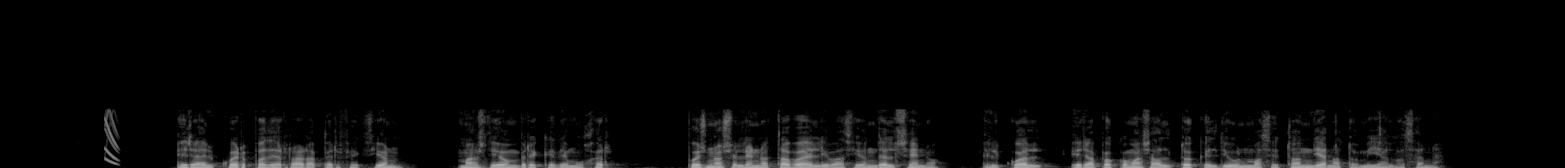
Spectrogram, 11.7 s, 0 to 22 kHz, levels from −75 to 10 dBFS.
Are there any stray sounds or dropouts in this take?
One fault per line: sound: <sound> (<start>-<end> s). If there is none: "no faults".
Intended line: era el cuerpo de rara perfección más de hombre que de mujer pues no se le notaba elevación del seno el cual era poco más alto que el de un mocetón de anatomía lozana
sound: chirp (0.8-0.9 s)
